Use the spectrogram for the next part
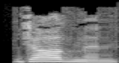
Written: dogman

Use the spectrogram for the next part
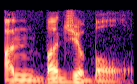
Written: unbudgeable

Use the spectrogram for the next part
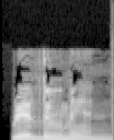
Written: relumine

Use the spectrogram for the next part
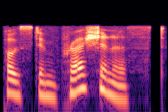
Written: Postimpressionist

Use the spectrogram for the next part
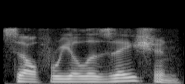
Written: self-realization

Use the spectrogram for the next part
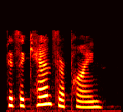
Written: pithecanthropine

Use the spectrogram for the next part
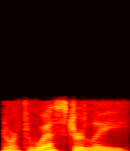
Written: northwesterly

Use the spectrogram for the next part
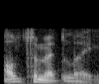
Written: ultimately

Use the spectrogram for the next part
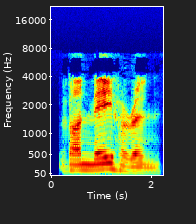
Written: Van Meegeren

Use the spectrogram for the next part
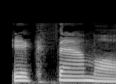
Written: ichthammol

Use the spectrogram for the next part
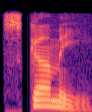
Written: scummy

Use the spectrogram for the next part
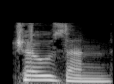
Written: chosenness

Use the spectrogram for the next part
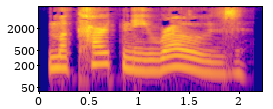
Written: macartney rose

